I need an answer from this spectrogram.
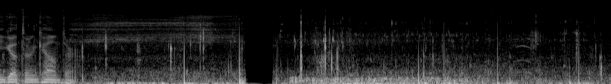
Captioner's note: air hissing; water bubbling; yelping faintly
